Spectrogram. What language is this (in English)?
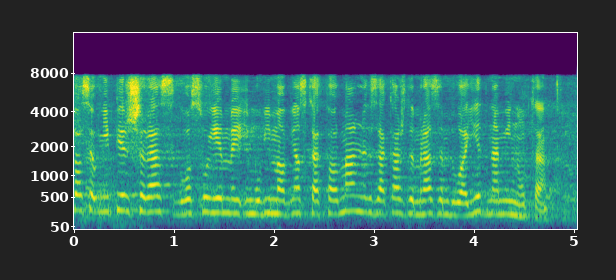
Polish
